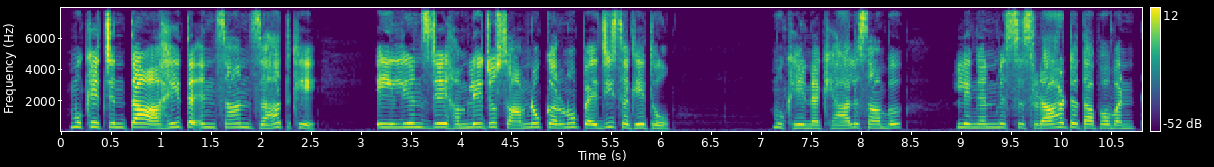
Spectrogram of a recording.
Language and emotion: Sindhi, fearful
